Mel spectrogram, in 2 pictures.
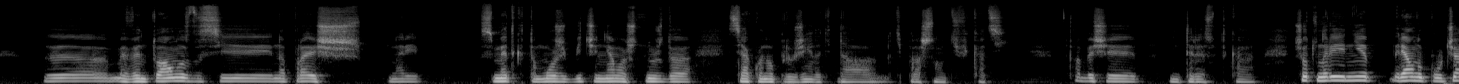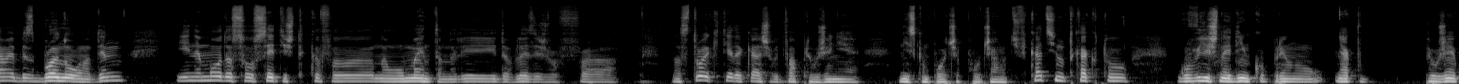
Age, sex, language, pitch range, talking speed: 30-49, male, Bulgarian, 120-150 Hz, 145 wpm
